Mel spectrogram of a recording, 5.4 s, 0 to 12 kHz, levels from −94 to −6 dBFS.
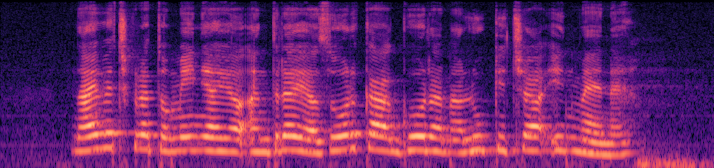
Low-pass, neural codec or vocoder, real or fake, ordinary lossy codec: none; none; real; none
